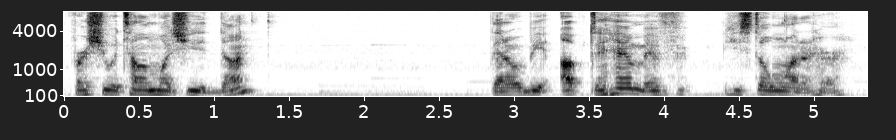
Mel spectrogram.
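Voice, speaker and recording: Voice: mid-range voice, normal speed, soft background music. A playful, jokey streamer who reads a visual novel aloud, moving between casual chat and dramatic story narration.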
